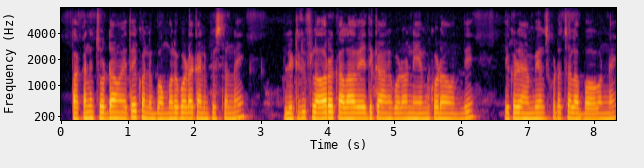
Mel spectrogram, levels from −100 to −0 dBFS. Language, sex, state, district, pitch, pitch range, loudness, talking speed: Telugu, male, Andhra Pradesh, Guntur, 145 Hz, 140-150 Hz, -19 LUFS, 145 wpm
